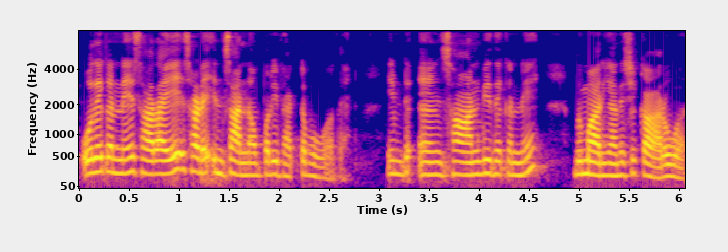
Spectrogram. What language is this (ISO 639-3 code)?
doi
